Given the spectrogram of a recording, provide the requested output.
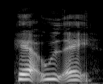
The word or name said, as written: herudaf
